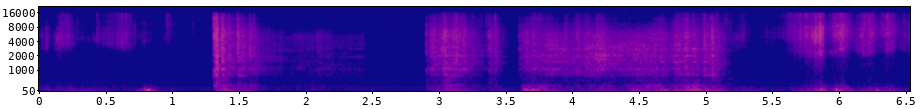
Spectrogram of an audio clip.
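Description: A small gold-colored plastic bead chain necklace of solid small beads is swung, piled on a table, shaken, and rubbed between cupped fingertips with some nail contact. The result is bright, dense, rattling clatter in bursts, broken by brief near-silent pauses.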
